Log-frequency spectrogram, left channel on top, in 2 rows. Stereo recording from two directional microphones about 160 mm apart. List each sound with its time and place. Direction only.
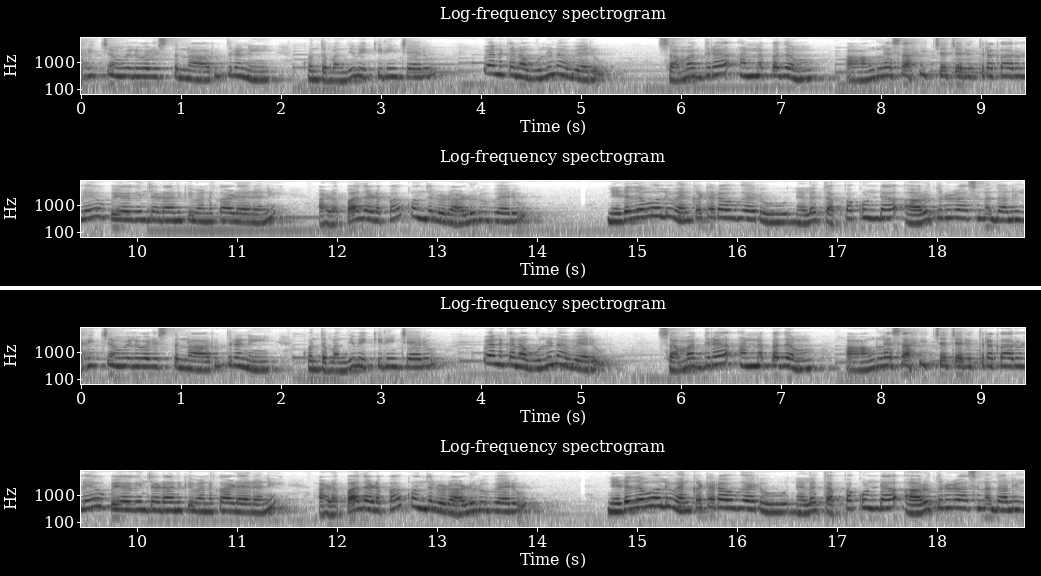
0.0 s speech: 25° right (ahead or behind)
